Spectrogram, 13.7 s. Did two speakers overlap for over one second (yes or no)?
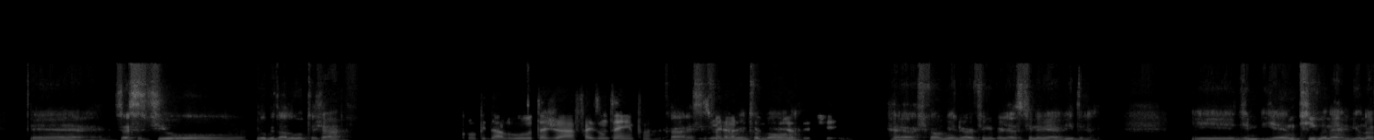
yes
